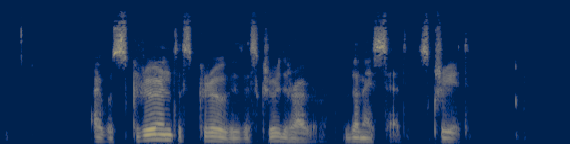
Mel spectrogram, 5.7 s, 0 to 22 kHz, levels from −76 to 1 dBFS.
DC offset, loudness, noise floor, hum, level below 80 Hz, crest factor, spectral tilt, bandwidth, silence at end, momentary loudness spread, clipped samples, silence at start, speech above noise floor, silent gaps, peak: under 0.1%; -28 LUFS; -57 dBFS; none; -70 dBFS; 24 dB; -2 dB/octave; 16 kHz; 1 s; 18 LU; under 0.1%; 0.95 s; 27 dB; none; -8 dBFS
